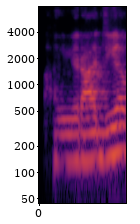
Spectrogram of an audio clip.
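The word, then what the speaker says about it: Hingrajia: मनन हिंगराजिया, हिंगराजिया बोलते हैं गुजरात में.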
